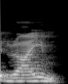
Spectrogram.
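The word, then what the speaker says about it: rhyme: rule हमारा कहता है इफ the words begin R एच अगर आरएच से स्टार्टिंग होती तो भी वहां पर आर साइलेंट होगा जैसे देखिए राइम राइम आर से शुरुआत हो रही है तो यहां पर भी एच साइलेंट है ओके रिदम रिदम नहीं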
